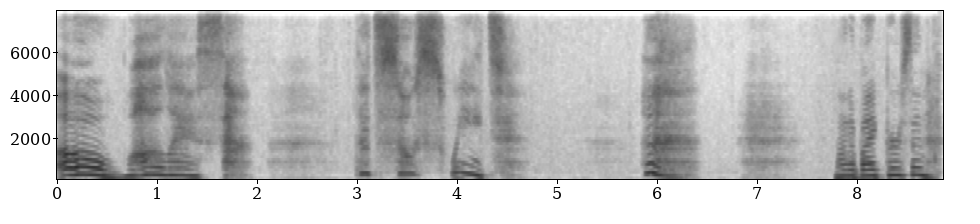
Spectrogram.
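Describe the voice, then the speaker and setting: A woman's voice: high-pitched, expressive, drawn-out words, pauses often, heavily acted. A woman playing an impulsive, anxious schoolgirl in a modern audio drama, with an emotional, exclamatory delivery. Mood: startled, then touched. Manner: emotional, exclamatory, swinging between outbursts and muttering.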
